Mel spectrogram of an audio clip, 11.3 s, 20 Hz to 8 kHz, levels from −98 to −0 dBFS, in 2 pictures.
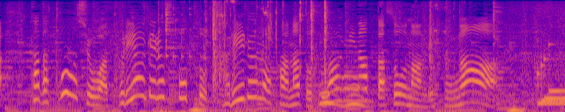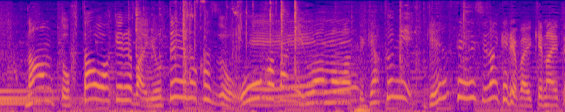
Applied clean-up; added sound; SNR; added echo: none; Breathing + Crushing; 10 dB; none.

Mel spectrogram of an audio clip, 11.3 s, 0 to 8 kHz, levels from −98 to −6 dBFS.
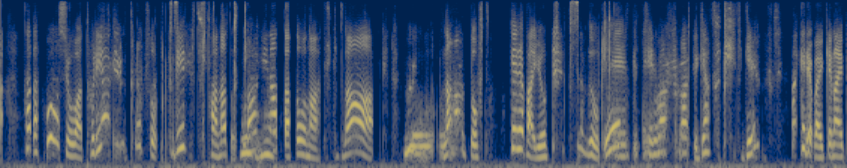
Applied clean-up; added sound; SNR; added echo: neural diffusion model UNIVERSE++.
